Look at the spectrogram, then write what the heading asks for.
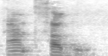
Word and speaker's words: intrados: Donc on ne prononce pas le S à la fin, on ne dit pas extrados et intrados.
